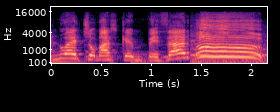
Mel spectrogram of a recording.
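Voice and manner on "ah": sudden high, loud scream; startled scream. Real, not acted. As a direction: cry out in alarm at a jump scare. Algo sale corriendo en el juego. (grito agudo de susto)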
